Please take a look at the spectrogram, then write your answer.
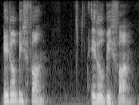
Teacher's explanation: We stress a little bit on it, but mostly it's on the adjective fun that comes later.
